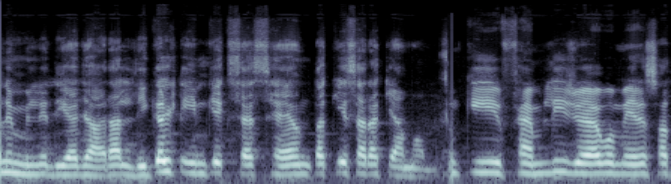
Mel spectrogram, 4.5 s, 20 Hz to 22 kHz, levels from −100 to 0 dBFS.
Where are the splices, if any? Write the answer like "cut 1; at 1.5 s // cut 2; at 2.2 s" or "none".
cut 1; at 3.0 s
